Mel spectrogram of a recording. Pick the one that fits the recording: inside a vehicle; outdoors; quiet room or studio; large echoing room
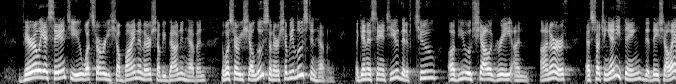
large echoing room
